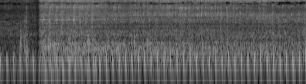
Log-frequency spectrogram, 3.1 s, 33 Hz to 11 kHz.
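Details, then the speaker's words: Briggs & Stratton 5.5 hp engine in a NASCAR-style go-kart, first run after a pull cord replacement, driving through the yard: an even, quick popping beat of about four a second with no misses. Normal running under load. "anyway it is exciting to see that the NASCAR is officially running now"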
